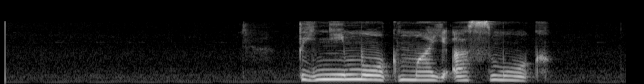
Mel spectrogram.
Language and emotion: Russian, angry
